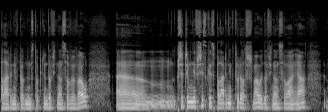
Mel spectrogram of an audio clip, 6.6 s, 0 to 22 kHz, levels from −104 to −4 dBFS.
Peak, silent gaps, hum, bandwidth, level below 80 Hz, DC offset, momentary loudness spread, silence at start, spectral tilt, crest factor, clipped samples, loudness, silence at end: -16 dBFS; none; none; 16 kHz; -64 dBFS; under 0.1%; 7 LU; 0 s; -6.5 dB/octave; 18 dB; under 0.1%; -34 LUFS; 0 s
